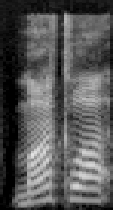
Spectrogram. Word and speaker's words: Maqla: is the mountain range and Jabal Makla is the specific mountain. You got that? Makla, and it's spelled there in the screen, Maqla.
